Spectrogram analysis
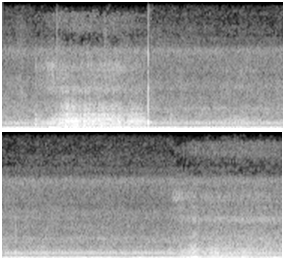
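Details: Pet snoring while asleep: two soft, rasping snores, one long and one brief, over a steady low room hum.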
